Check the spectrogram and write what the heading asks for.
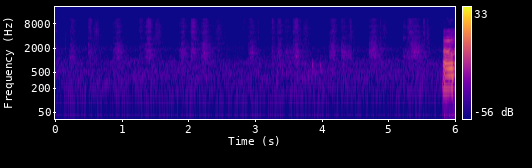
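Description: Felt-tip marker scratching across paper in a quick run of short, faint strokes as block capital letters are written.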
